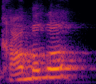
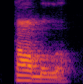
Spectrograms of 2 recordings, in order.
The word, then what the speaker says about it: Kamala: I saw a lot of people who were excited for is it Kamala? Kamala.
